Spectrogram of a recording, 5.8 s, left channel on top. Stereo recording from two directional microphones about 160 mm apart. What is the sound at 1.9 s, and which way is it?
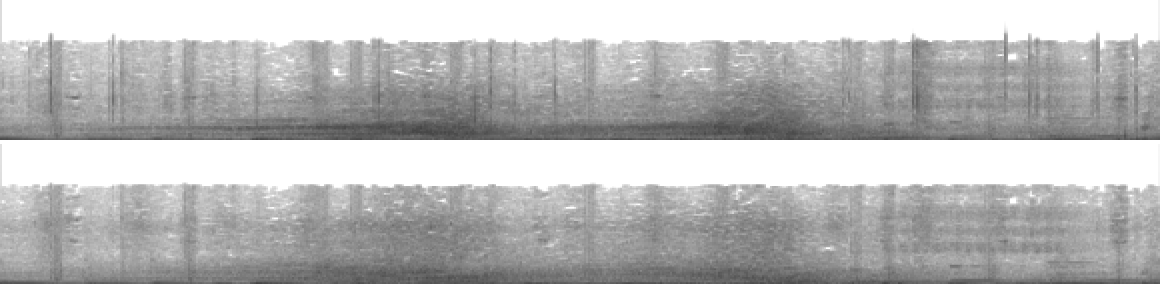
Music, 90° right.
